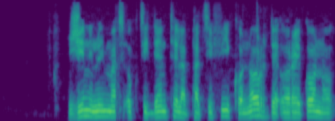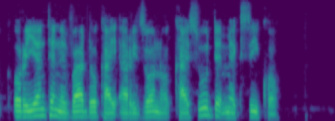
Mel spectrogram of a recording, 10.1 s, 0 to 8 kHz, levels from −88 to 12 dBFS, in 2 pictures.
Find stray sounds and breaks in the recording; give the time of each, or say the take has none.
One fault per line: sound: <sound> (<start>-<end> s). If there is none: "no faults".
sound: dropout (1.7-1.8 s)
